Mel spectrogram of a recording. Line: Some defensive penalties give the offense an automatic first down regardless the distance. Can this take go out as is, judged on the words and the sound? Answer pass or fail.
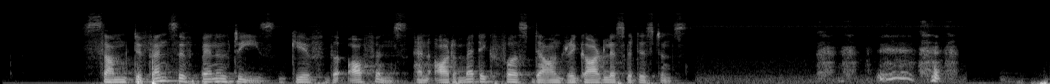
fail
